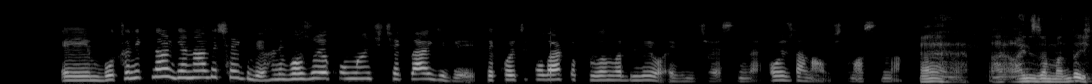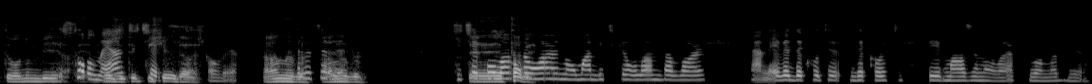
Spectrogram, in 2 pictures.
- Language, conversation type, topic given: Turkish, podcast, Bu hobiyi nasıl ve nerede keşfettin?
- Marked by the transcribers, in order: other background noise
